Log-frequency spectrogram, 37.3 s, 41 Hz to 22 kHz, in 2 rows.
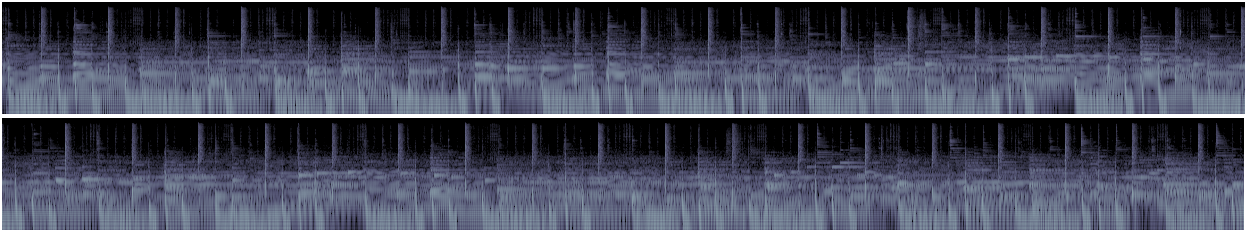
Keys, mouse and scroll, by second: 21.3 ctrl+space, 21.3 scroll down 5, 30.2 shift+middle click, 30.5 middle click, 32.6 scroll up 1, 32.9 shift+middle click, 33.8 click, 34.4 scroll up 1, 34.6 shift+middle click, 37.0 scroll down 3.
